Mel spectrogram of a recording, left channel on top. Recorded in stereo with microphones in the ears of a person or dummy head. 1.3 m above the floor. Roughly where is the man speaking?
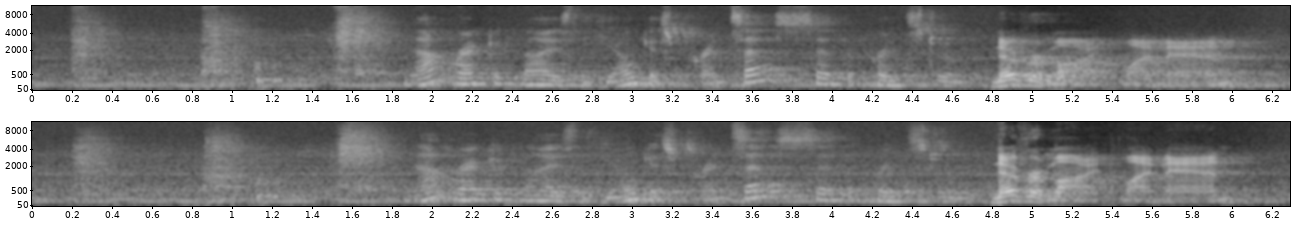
Right.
